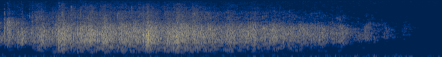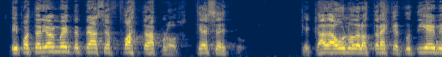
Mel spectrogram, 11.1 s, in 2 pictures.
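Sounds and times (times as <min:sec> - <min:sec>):
audience applause: 0:00.0 - 0:05.0
speech: 0:05.7 - 0:08.5, 0:09.3 - 0:11.0.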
